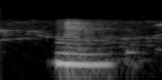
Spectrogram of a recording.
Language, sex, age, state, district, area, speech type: Manipuri, female, 45-60, Manipur, Churachandpur, urban, conversation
